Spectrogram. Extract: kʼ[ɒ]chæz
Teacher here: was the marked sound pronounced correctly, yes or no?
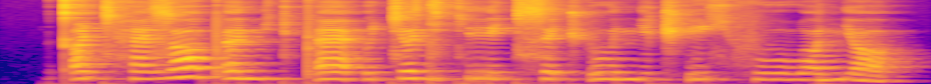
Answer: no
